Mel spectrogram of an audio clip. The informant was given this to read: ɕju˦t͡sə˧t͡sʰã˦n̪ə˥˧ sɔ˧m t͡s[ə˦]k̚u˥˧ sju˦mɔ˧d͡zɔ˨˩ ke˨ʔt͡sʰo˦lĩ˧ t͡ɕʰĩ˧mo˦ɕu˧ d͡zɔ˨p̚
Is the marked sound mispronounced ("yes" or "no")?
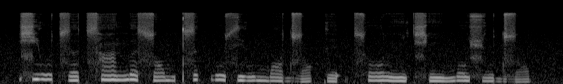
no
